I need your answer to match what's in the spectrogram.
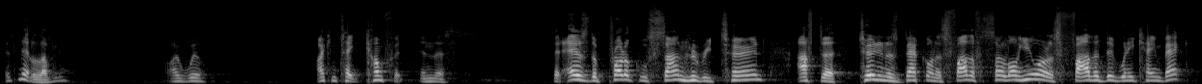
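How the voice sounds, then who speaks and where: A middle-aged pastor preaches a sermon in an earnest, self-deprecating way, moving between loud appeals and hushed moments. His voice sits high and is animated, with normal speed and long pauses.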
